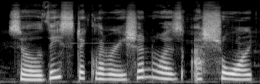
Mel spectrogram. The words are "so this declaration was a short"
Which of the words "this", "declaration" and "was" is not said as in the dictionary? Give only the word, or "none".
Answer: none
